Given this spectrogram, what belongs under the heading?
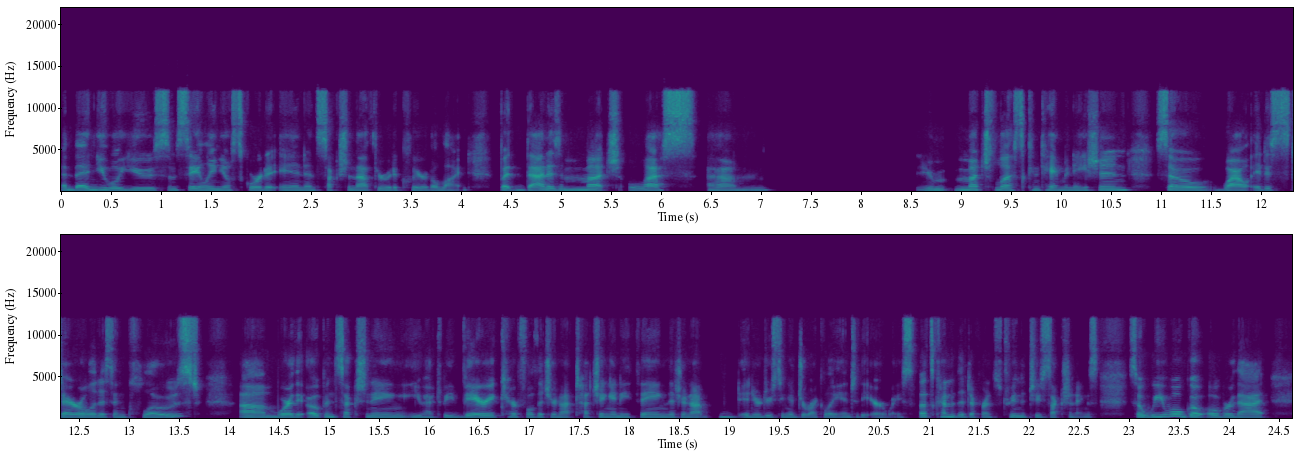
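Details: Adult speaker; typical speech.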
